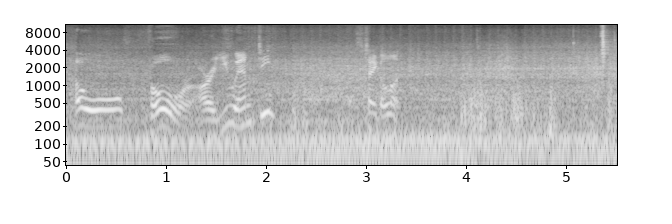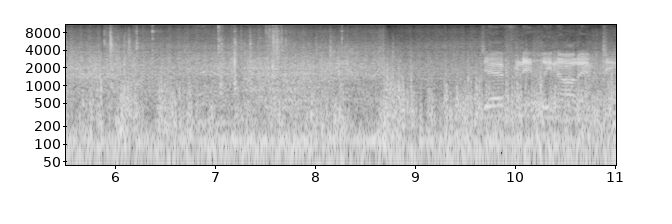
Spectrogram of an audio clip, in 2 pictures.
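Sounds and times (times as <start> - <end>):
truck engine idling: 0.0 - 11.0
metal door latch clanking: 5.1 - 8.4.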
